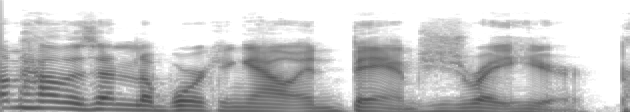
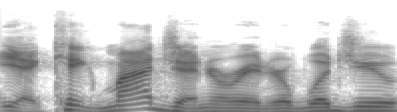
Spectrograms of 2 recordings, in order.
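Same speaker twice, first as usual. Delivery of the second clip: put-on cocky, taunting tone. Retelling what an opposing player seemed to say: mock-cocky taunt. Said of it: "just being super cocky and just being like".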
